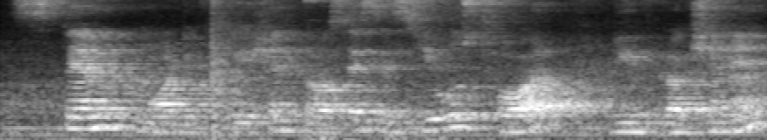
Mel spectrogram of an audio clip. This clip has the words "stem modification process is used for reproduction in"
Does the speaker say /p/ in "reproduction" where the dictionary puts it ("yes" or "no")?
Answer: no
